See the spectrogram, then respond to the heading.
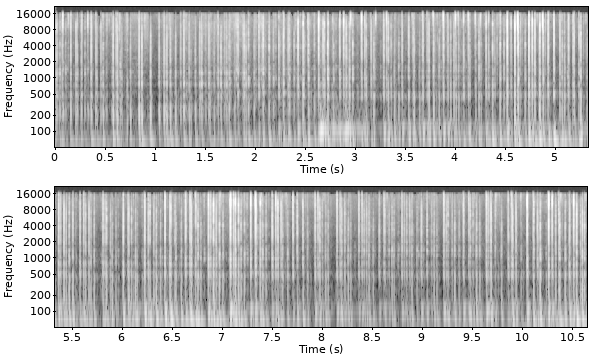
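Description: Fingertips and nails tap fast on the padded surface of a black fake leather elbow rest standing upright. The result is a continuous stream of soft, dull, low thuds with almost no high-frequency click or ring, in a quick, uneven rhythm.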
